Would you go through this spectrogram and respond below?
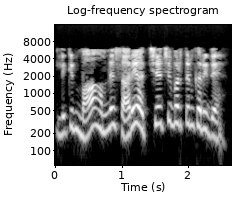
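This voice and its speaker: A woman's voice: fairly high pitch, expressive, brisk, breathy edge, no echo, lo-fi sound, pitched above the performer's own voice. A woman voicing a young married son who complains about the food. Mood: complaining.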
